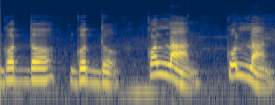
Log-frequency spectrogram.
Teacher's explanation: আদ্য অ এর পরে যদি জ ফালা থাকে তবে অ এর উচ্চারণ ও এর মত হবে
